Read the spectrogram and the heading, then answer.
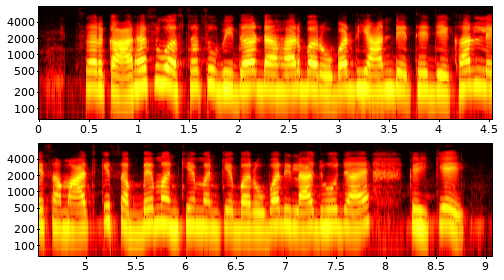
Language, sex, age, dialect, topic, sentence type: Chhattisgarhi, female, 25-30, Western/Budati/Khatahi, banking, statement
